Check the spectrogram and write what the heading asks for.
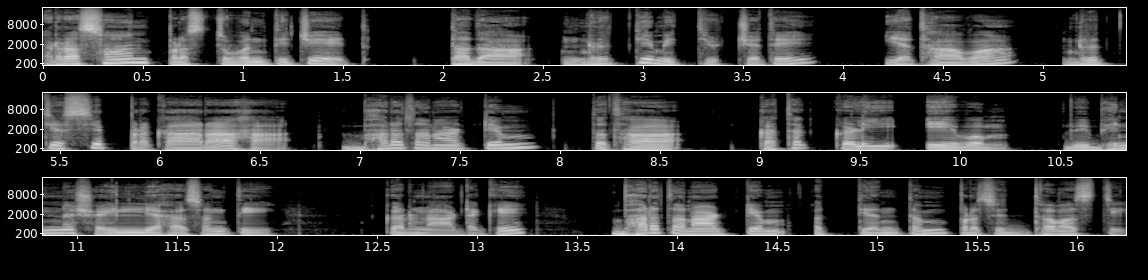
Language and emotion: Sanskrit, neutral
